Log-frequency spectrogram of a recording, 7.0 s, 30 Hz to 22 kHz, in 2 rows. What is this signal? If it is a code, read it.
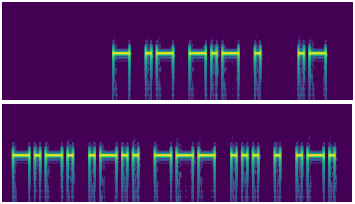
Morse code, heard as a keyed tone, about 22 wpm, 700 Hz. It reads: TAKE A CLOSER
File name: practice / 22wpm / Sets of 6 Words - 22wpm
